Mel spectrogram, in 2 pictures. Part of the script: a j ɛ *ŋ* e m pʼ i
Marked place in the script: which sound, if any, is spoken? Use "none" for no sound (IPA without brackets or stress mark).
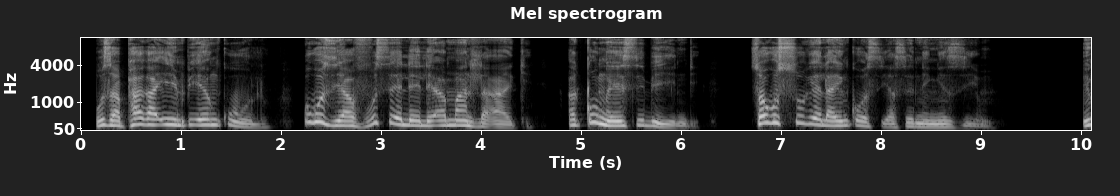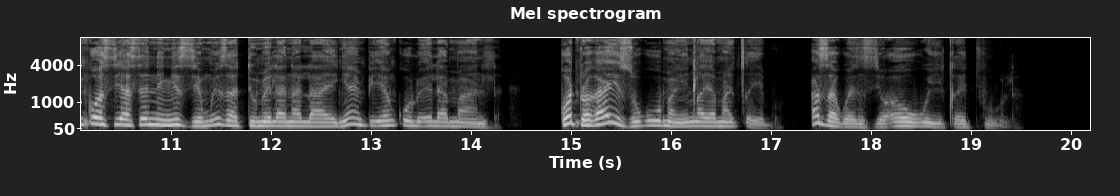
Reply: ŋ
